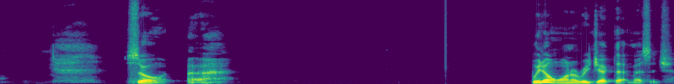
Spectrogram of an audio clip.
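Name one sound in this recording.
A man speaks with emphasis into a microphone, with pauses.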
